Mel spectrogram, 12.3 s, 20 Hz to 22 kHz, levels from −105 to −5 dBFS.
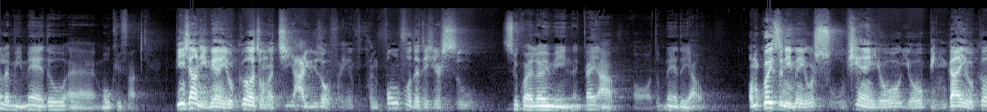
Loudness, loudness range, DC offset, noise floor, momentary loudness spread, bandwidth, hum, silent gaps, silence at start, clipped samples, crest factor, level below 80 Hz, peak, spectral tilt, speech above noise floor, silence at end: -18 LUFS; 4 LU; under 0.1%; -58 dBFS; 16 LU; 14 kHz; none; none; 0 s; under 0.1%; 18 dB; -60 dBFS; 0 dBFS; -3.5 dB/octave; 40 dB; 0 s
